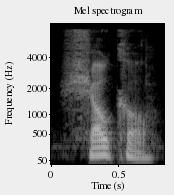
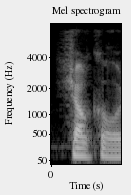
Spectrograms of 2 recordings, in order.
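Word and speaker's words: Schuylkill: things let me see it's the shulkel river shokul river and there's a gap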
